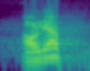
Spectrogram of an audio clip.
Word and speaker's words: Aholiab: ¿Cómo se pronuncia? ¿Aholiab? ¿Aholiab, Vic, se pronuncia? H-O. Aholiab.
